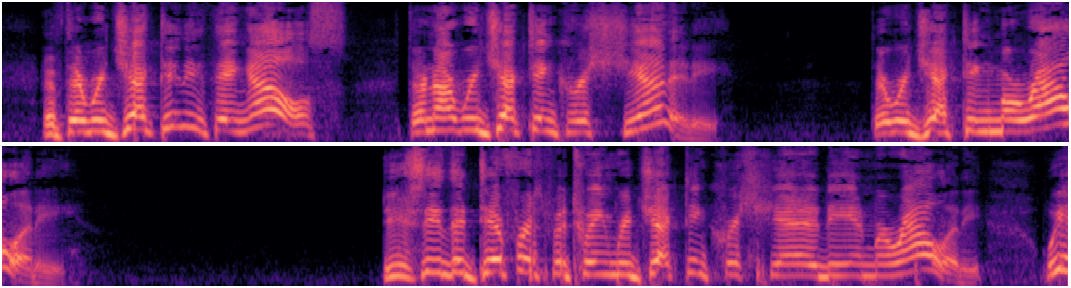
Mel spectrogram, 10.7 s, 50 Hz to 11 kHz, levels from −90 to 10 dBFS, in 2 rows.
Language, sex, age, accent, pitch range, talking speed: English, male, 40-59, American, 210-295 Hz, 130 wpm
